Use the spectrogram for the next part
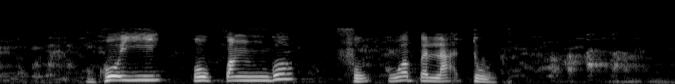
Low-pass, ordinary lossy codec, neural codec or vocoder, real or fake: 5.4 kHz; MP3, 48 kbps; codec, 16 kHz, 16 kbps, FunCodec, trained on Chinese and English, 50 frames a second; fake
